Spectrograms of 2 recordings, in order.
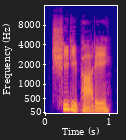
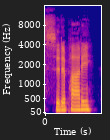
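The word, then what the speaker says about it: Citipati: a little side note i found the sanskrit pronunciation guide for chitty potty and that seems like it's the correct way to say it and not city potty or city potty which is especially confusing now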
